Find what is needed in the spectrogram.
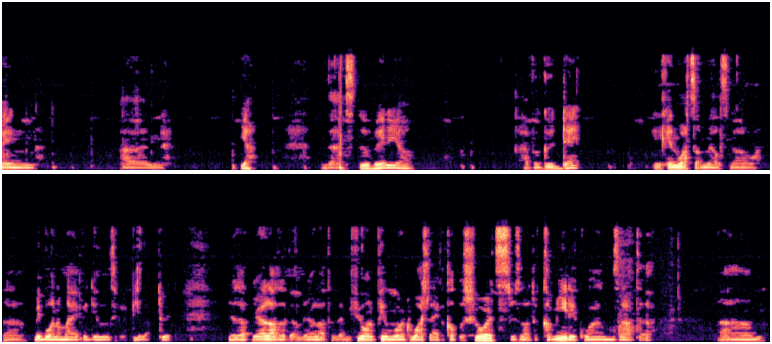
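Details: Adult Jamaican man with a family-inherited stutter (grandfather, father, siblings), who also reports talking fast and having a sore throat that day; stuttering.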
